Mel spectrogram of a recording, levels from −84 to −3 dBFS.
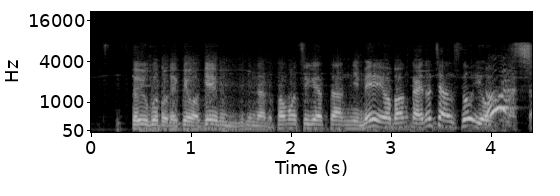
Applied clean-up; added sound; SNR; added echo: neural mask model RNNoise.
